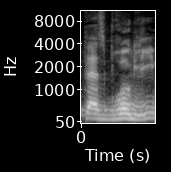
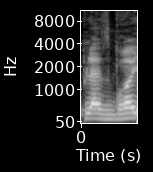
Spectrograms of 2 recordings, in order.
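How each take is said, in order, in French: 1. Le nom se prononce comme 'Broglie', en deux syllabes. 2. Le nom se prononce comme 'Breuil', en une syllabe. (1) "tout le temps j'ai dit place Broglie, mais c'était faux" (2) "je viens d'apprendre que ça se dit place Breuil"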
